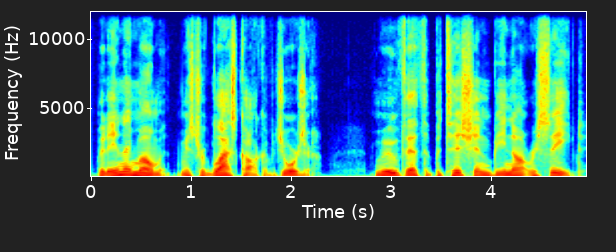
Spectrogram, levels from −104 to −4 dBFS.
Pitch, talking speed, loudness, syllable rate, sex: 130 Hz, 180 wpm, -18 LUFS, 5.4 syllables/s, male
